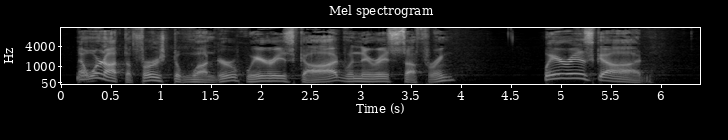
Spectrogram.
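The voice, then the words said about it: Texas accent. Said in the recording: “my Texas Fort Worth accent”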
